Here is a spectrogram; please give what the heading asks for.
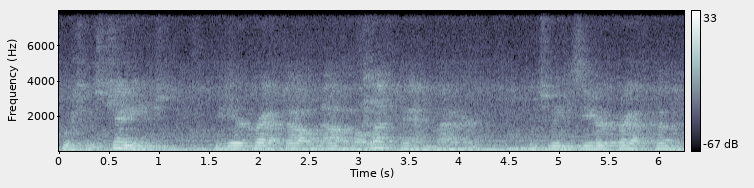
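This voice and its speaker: A man gives a short, matter-of-fact technical comment from the audience in a fairly high voice. He sounds far off in a very echoey room, with steady noise behind him. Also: a little slow. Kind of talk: explanatory comment. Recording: distant echoey room recording.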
